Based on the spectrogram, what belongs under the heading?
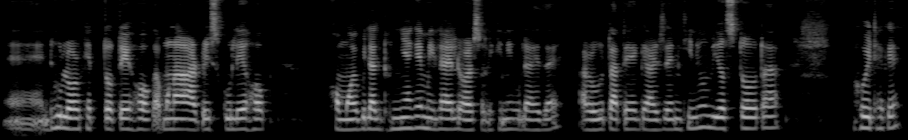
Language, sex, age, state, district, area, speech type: Assamese, female, 30-45, Assam, Charaideo, rural, spontaneous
